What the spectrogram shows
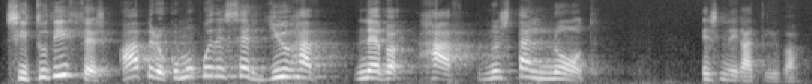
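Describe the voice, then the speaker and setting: A woman, an English teacher explaining grammar in an animated, chatty, playful way. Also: sits high, normal speed.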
